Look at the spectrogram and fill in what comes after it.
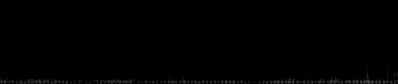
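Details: Domestic cat purring as its alarm clock to wake its owner indoors: a steady, low, pulsing rumble that runs without a break, with faint room noise above it.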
